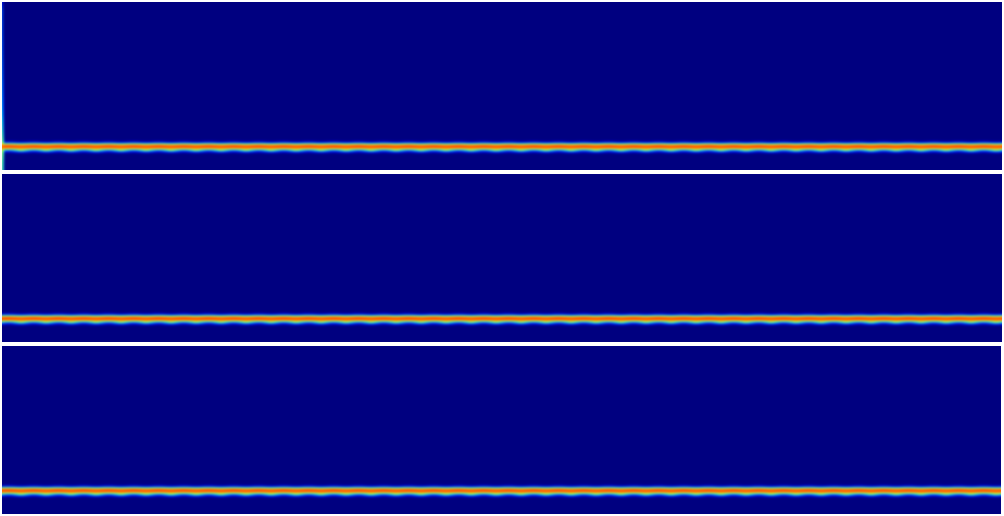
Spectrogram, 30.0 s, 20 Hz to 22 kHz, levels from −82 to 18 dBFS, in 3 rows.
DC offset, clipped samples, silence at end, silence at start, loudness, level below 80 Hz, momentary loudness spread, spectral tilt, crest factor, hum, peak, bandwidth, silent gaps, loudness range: under 0.1%; 0.5%; 0 s; 0 s; 0 LUFS; under -90 dBFS; 0 LU; 17.5 dB/octave; 4 dB; none; 0 dBFS; 3.4 kHz; none; 0 LU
